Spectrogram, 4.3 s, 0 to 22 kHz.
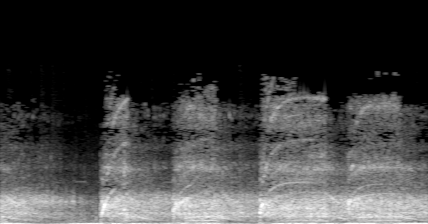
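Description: The two small electric motors and propellers of a Tuffoam micro P-38 Lightning RC plane are run up in short bursts, about four times. Each burst is a high whirring whine that rises as the props spin up and falls as they slow.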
